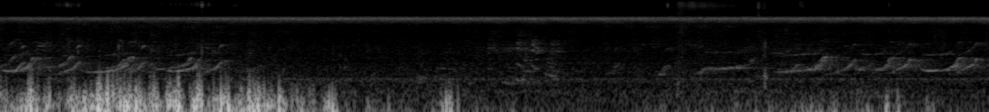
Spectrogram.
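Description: A bird calls in runs of short upslurred notes, a few a second, in the first couple of seconds and again near the end, over a steady high-pitched insect drone. A low rumble is the loudest sound in the first three seconds.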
